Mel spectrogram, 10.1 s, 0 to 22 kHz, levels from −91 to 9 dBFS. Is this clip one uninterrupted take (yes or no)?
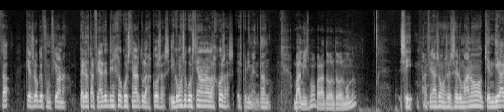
no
